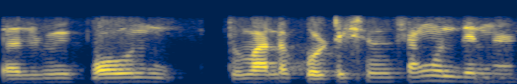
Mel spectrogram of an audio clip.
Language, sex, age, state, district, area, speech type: Marathi, male, 18-30, Maharashtra, Akola, rural, conversation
